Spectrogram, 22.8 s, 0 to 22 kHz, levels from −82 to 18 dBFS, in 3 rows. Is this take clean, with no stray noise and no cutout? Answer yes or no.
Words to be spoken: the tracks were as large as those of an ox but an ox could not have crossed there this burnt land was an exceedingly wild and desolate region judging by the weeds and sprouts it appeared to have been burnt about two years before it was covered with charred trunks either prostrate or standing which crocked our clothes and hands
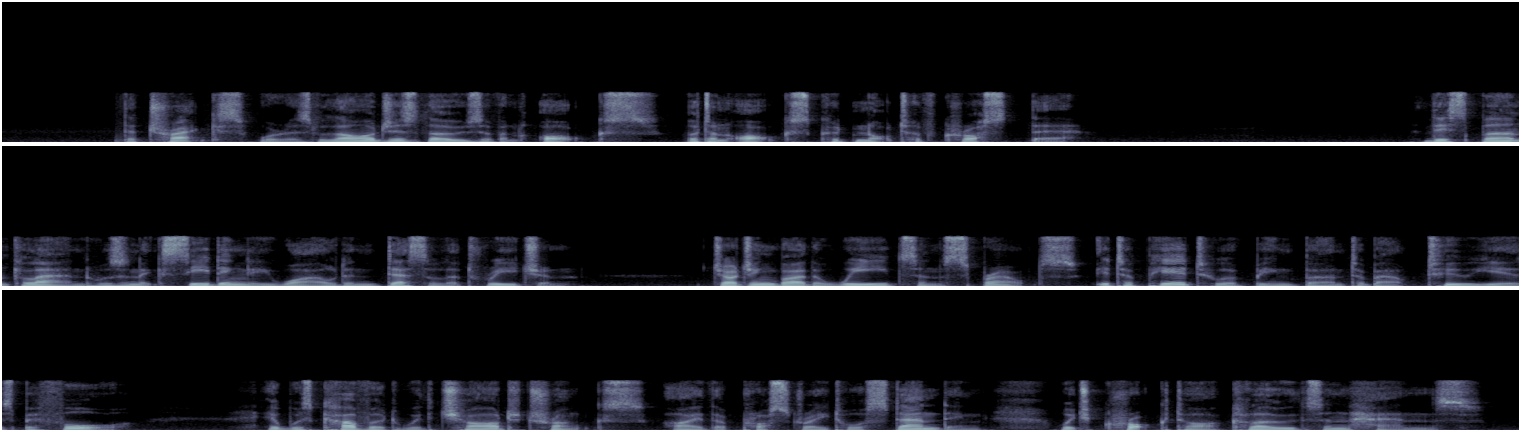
yes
